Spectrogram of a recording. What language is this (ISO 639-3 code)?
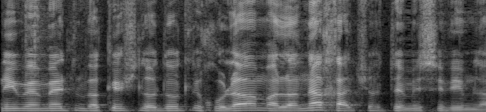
heb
